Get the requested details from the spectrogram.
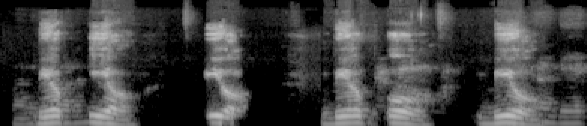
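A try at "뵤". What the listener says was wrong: এই যে দেখেন আপনার ও এবং ইও দোনোটার উচ্চারণ সেমই আসতেছে। বিয়প ও বিও, বিয়প ইও বিও, দেখেন আপনি দুইটাই বিও বলতেছেন। দুইটা কি বিও? একটা বো আর একটা বিও।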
